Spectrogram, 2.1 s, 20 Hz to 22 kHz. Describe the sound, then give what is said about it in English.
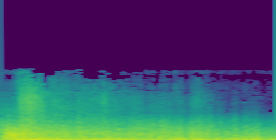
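Thunder booms as one loud, deep, rolling rumble that holds for about two seconds without a break. “The odds of being struck by lightning are less than 1 in 1 million. But when you hear this sound,”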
